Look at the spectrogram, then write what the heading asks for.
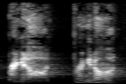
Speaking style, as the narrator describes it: him saying under his breath

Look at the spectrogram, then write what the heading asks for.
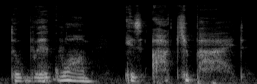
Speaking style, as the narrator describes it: His eyes were wide with astonishment, and he whispered dramatically

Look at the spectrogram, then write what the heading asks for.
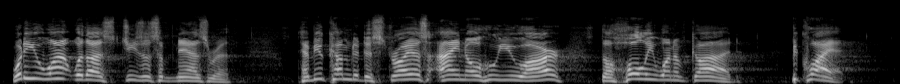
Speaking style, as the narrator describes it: said Jesus sternly

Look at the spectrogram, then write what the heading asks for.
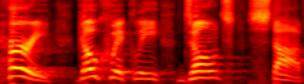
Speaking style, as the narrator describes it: he shouted

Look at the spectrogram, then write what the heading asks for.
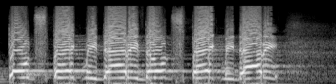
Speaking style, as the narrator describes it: she yells at the top of her lungs

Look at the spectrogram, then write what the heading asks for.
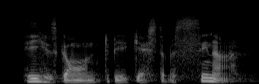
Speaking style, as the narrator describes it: All the people began to mutter

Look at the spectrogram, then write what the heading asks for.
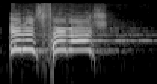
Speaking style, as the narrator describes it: he cries out

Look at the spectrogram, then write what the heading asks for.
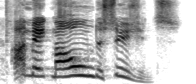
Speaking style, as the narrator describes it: with a southern drawl and a deep voice

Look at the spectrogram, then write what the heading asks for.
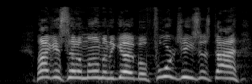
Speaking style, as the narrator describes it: he screamed out

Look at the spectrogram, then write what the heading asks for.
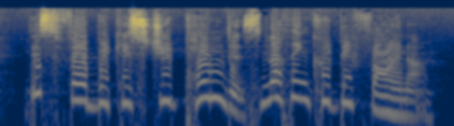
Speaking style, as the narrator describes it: Desperately worrying about what people might think, the emperor, in complete denial, said

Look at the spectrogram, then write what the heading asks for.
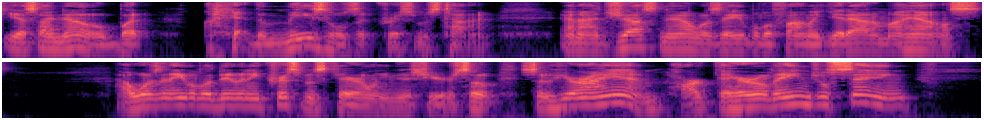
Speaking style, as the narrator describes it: the little boy replied in an exciting voice

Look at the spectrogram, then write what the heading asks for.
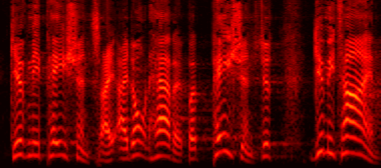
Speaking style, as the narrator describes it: the servant just begs and pleads with the king

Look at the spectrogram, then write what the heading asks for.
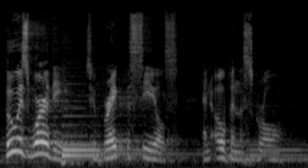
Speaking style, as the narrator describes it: a mighty angel proclaiming in a loud voice

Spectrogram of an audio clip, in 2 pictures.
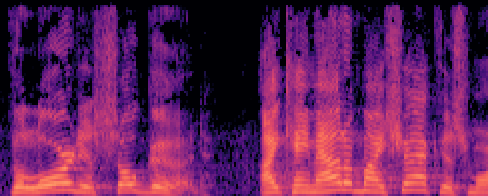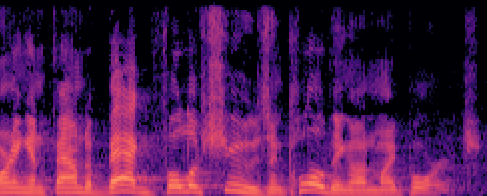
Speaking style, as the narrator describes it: he exclaimed

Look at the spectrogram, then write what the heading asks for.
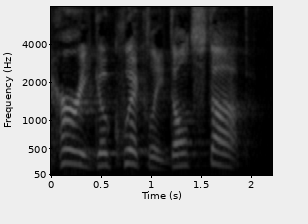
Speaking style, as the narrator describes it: Then he shouted

